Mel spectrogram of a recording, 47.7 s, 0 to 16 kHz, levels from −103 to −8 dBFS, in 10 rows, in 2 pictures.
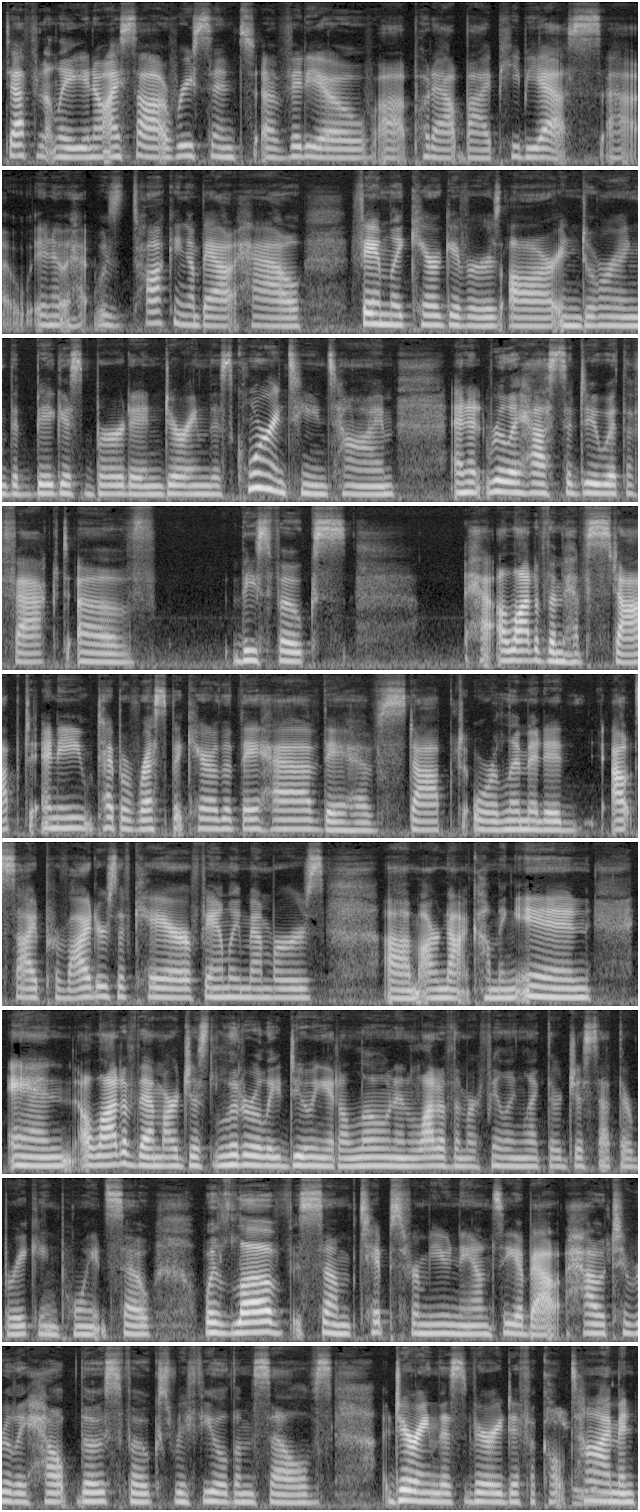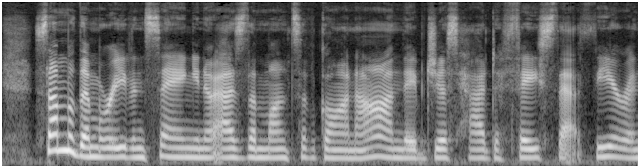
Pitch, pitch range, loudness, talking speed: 200 Hz, 190-210 Hz, -26 LUFS, 180 wpm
